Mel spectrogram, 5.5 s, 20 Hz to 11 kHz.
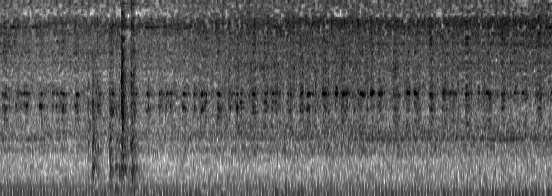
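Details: VW Saveiro G4 with AP 1.6 engine idling with the valve cover off; light uneven tapping, sharper near the front; owner suspects the timing belt or pulley area, source unclear.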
